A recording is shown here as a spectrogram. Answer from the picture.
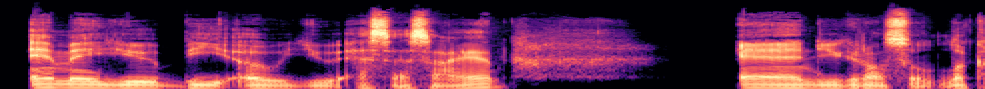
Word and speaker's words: Mauboussin: I believe that is how you pronounce his name. Maubouussin.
